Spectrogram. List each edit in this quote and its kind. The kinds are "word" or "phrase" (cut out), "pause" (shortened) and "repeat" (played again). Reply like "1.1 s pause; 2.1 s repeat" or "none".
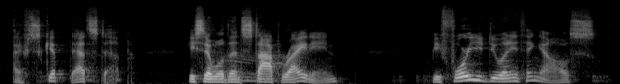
none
